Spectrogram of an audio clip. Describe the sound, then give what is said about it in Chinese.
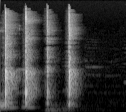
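Four quick, sharp hand claps in a short burst, evenly spaced and fairly loud, followed by silence, as applause of encouragement for Snow White in a told story. No voices are heard. “大家听了，觉得白雪公主说的很有道理，都给她大大的掌声鼓励。”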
